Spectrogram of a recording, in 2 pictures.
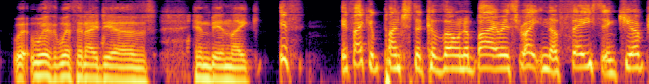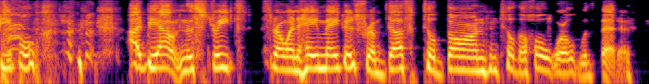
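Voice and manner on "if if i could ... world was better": sloppy, rough-edged boxer voice, pitched very high. Doing a requested new impression of Mike Tyson: half-ass Mike Tyson impression. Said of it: "a half-ass Mike Tyson impression".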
